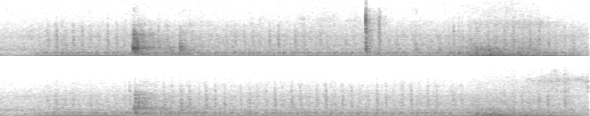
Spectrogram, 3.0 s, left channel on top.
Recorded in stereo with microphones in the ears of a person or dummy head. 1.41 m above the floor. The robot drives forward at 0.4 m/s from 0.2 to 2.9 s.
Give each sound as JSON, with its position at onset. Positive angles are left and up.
{"t": 0.7, "sound": "a drawer", "side_deg": 55, "distance_m": 1.3}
